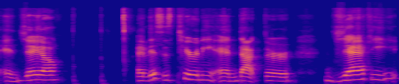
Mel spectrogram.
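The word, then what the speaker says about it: Terrine: Her name is uh it's pronounced Tyranny, but it's T E R R I N E, but her name is Tyranny.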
